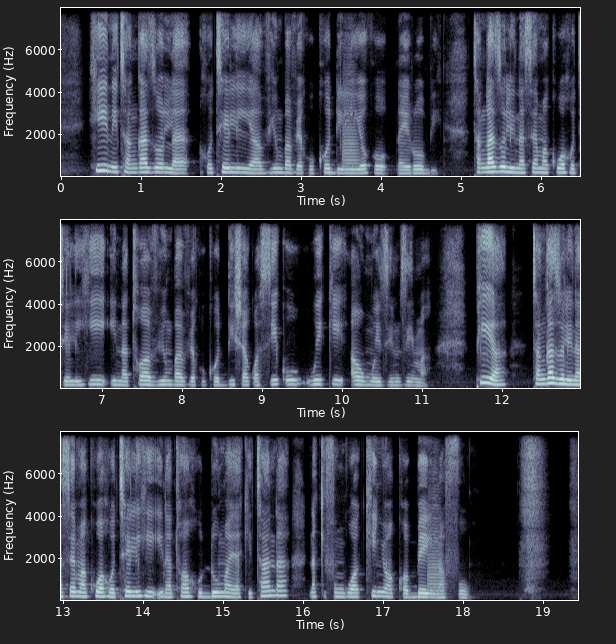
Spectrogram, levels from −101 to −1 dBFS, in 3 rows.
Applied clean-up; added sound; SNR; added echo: none; Brass instrument; 13 dB; none.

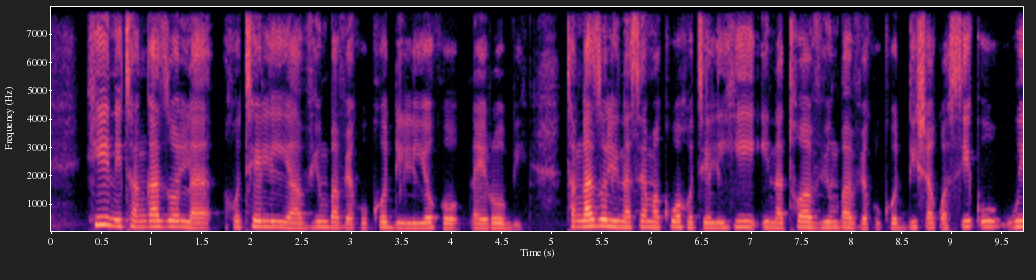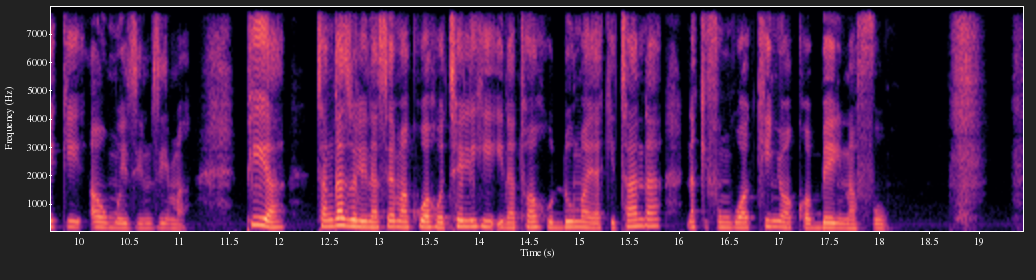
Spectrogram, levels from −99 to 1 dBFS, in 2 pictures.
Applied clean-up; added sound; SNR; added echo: none; none; none; none.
